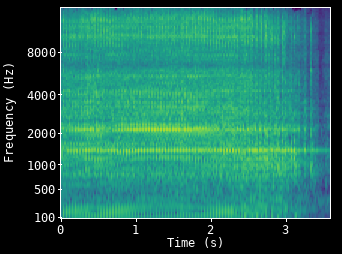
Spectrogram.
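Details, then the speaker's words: Old motor scooter, bought 2014 and unused since, started after sitting (battery dead): rapid uneven clatter over the running engine, then stumbles and dies after three seconds; something inside rattling and banging, source unknown, possible moisture inside. "I don't know if you can hear this no matter what it is it sounds like it's been here I'm not sure what it is and where it is but something's rattling so they run runs well"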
